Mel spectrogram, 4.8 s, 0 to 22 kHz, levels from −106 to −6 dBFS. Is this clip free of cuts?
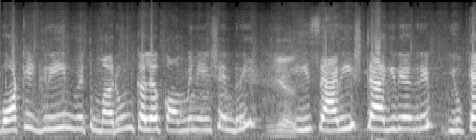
yes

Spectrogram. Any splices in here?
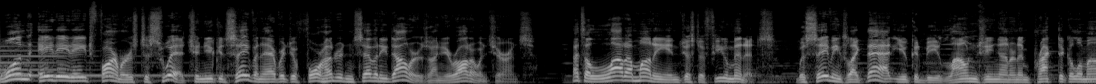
yes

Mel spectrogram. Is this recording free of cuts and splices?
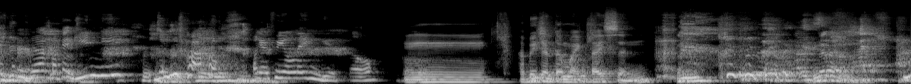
no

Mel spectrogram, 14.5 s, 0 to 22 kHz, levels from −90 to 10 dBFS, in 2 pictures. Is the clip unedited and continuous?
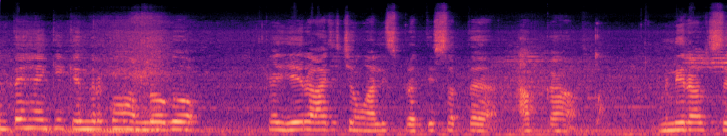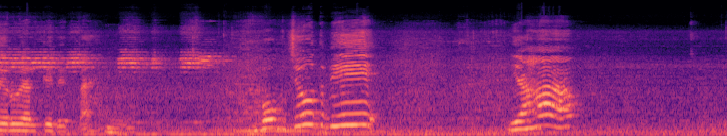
yes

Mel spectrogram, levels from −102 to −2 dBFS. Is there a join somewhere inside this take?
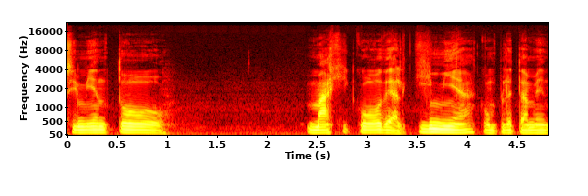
no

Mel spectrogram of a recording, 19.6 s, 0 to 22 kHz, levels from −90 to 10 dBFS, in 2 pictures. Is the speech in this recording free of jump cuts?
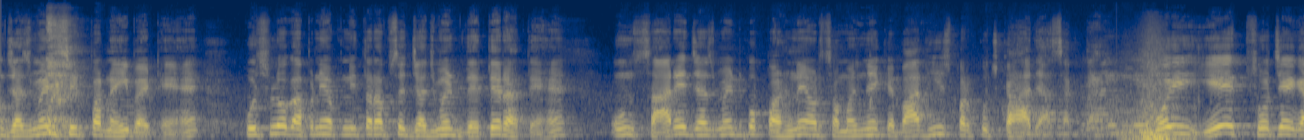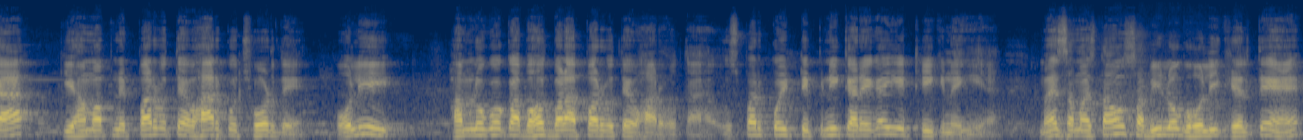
no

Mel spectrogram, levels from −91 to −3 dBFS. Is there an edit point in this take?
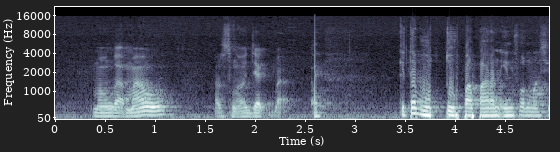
yes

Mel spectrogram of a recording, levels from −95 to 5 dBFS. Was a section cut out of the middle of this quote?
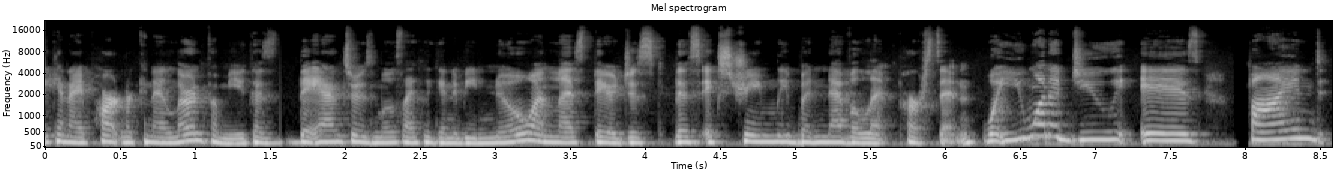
yes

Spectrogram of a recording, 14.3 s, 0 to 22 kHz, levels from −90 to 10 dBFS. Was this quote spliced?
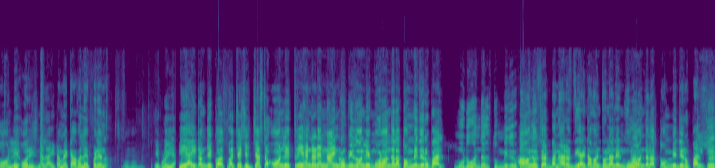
yes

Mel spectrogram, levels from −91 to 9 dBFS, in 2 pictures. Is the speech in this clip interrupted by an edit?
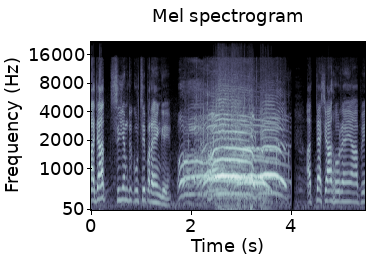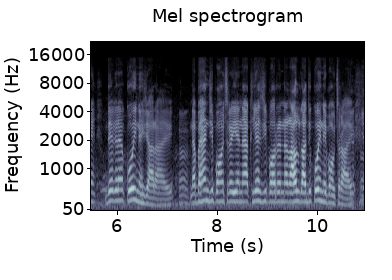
yes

